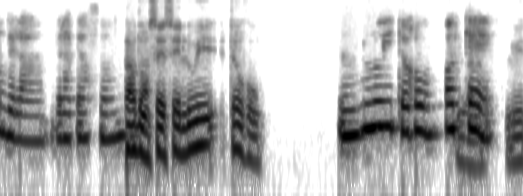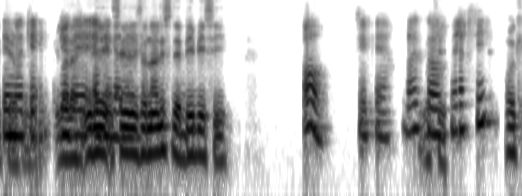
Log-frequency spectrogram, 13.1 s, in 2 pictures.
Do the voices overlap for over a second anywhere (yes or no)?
yes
